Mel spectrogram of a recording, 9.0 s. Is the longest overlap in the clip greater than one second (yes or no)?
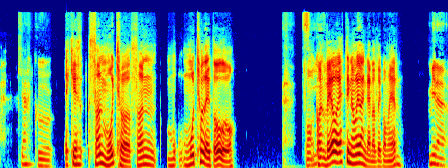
no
